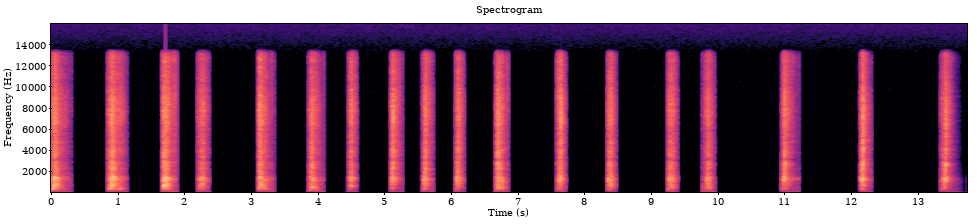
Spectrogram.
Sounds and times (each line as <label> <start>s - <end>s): fingernails scratching a plastic tray 13.4s - 13.7s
